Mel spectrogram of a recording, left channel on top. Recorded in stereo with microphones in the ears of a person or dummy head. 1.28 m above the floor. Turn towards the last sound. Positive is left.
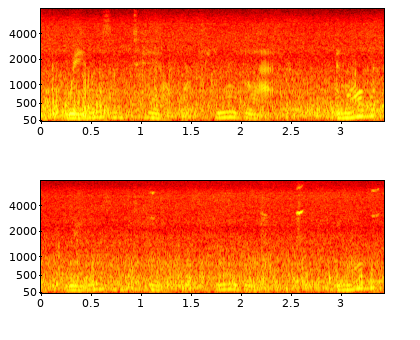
turn(degrees=45)  # may be behind; listen again after turning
